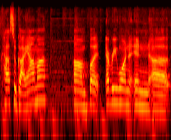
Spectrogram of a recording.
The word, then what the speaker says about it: Kasugayama: of it while uh you know, cuz it's Kasu Gayyama that it's actually pronounced Kasugayama.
